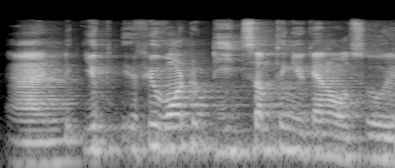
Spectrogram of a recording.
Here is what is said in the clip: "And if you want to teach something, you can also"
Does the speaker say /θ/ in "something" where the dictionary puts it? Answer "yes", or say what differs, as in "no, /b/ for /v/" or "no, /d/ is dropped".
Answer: no, /t/ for /θ/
